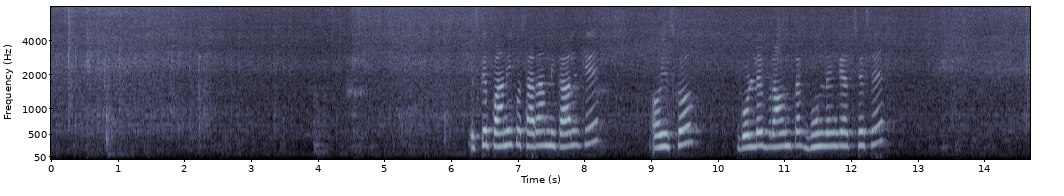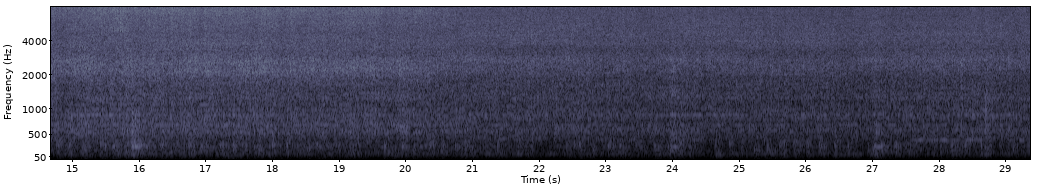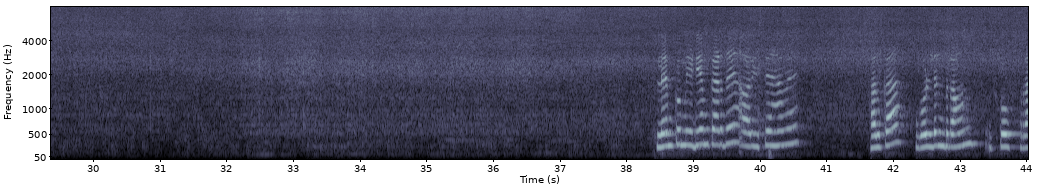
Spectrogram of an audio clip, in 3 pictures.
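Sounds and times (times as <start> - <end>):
potatoes sizzling in oil: 0.0 - 44.0.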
